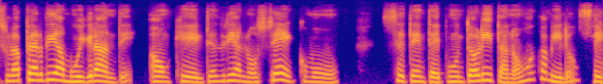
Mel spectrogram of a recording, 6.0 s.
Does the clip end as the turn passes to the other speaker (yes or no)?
yes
